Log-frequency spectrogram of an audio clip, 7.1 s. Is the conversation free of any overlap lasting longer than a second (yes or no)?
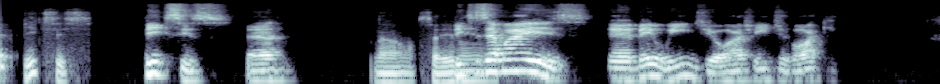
yes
